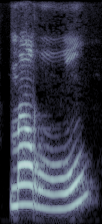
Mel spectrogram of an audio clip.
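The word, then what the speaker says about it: مرّوا: Maru, huruf ra di sini dibaca dengan tafkhim atau tebal karena huruf ra berharokat dhammah.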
